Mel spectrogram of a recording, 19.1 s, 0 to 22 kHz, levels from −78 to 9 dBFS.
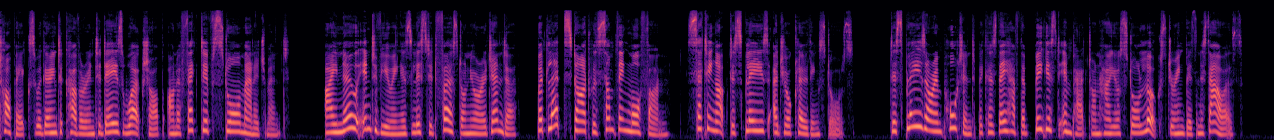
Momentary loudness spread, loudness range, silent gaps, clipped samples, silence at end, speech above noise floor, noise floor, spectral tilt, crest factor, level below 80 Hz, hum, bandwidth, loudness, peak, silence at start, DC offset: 10 LU; 2 LU; none; under 0.1%; 0.5 s; 36 dB; -54 dBFS; -4 dB/octave; 14 dB; -62 dBFS; none; 16 kHz; -17 LUFS; -2 dBFS; 0 s; under 0.1%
